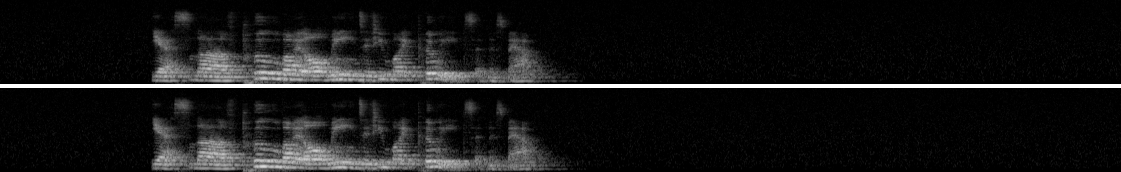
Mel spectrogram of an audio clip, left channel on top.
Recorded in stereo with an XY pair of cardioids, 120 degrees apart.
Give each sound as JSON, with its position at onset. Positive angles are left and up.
{"t": 1.5, "sound": "a woman speaking", "azimuth_deg": -25, "distance_m": 1.4}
